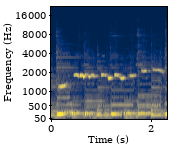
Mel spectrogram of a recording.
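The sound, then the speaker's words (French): Someone whistles a sustained, gently wavering tune at the top of the mountain in Montreuil, clear, over a steady low hum for the whole couple of seconds, with no talking. “Le sifflement en haut de la montagne.”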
